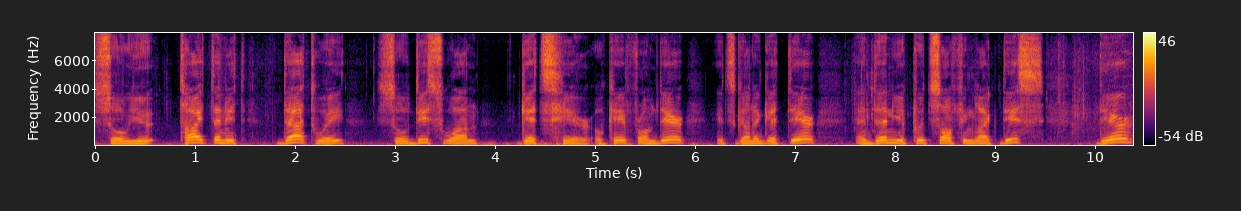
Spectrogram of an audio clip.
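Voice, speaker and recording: A man with a high voice and a non-native accent talks at a fairly slow pace with long, frequent pauses and ordinary pitch variation, in a dry, close sound with no echo. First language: not English. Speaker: car repair video maker, amateur. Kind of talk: tutorial. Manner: casual, with fillers and hesitations.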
